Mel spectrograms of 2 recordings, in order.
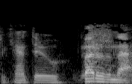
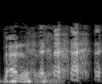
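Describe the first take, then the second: First: Said in the usual way. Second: Better said louder, laughing; stress on Better. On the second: Shown as a demonstration. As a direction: correct himself with a laugh on Better. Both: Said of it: "I meant".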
